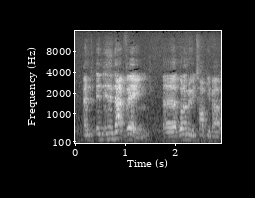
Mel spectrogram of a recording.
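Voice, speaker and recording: A man talks very rapidly, his words carrying noticeable background noise and audible echo from the room. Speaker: politics lecturer. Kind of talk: public talk. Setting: lecture hall with audience. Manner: hesitant, many fillers.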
